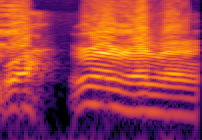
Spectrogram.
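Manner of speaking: loud, startled goblin voice with rah-rahs. Voicing a second goblin stumbling back in surprise: deeper goblin voice. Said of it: "the deeper goblin voice".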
